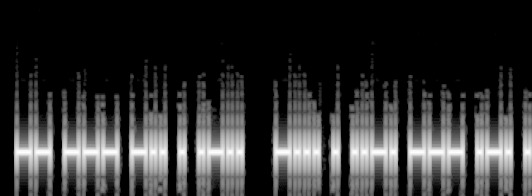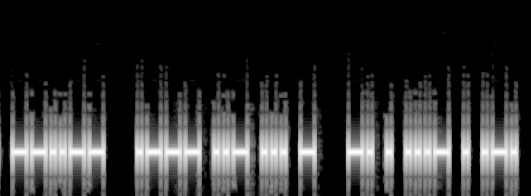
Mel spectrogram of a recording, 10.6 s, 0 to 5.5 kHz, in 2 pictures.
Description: Morse code, heard as a keyed tone, about 25 wpm, 600 Hz. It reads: MODEL BEFORE, JUST NEVER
